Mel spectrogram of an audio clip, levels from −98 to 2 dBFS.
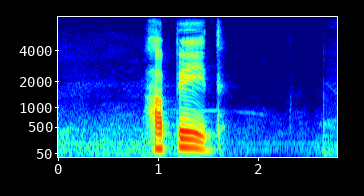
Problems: none marked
